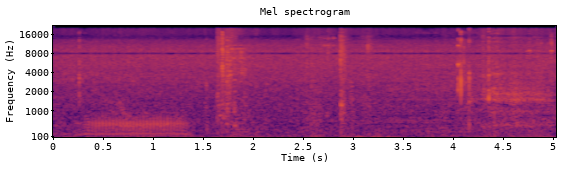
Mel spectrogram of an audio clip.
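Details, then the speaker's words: Snoring from a small pug dog in the background: a low buzzing snore at the start, then faint clicks and room noise. "uh I say this every walk through but if you can hear snoring in the background there my two little pug dogs they uh they snore a lot and they're attached to me like glue"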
